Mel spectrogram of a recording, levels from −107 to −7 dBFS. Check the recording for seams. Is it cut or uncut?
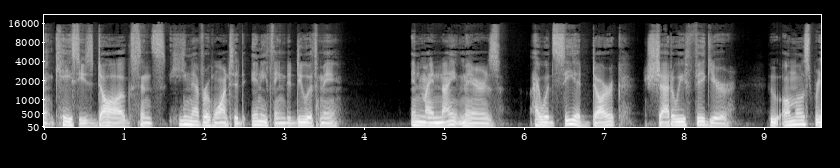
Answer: uncut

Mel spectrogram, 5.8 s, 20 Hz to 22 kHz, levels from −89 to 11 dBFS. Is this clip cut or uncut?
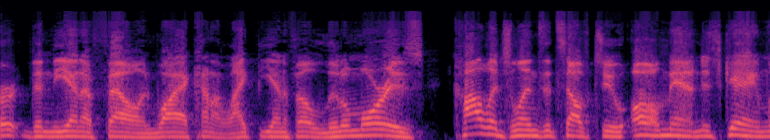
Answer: cut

